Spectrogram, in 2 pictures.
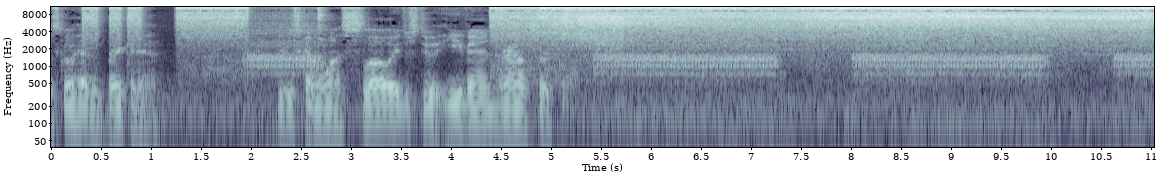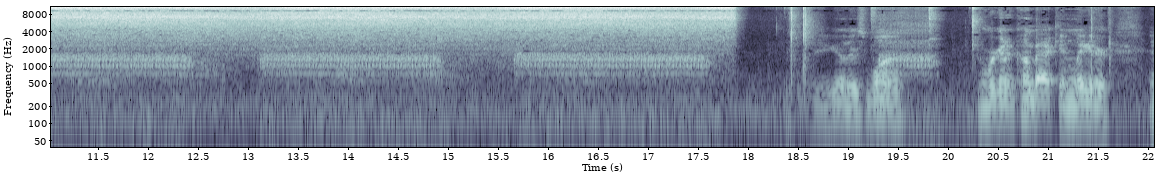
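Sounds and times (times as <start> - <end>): airbrush hissing: 1.2 - 2.7, 4.4 - 18.0.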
